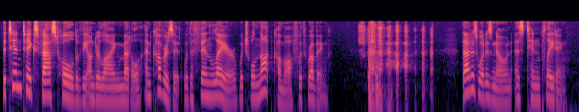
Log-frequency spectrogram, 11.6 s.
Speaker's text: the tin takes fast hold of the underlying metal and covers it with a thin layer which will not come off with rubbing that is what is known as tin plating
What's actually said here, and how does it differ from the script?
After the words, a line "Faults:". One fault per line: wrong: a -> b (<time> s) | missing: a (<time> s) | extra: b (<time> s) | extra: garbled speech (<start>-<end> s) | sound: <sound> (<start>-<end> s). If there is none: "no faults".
the tin takes fast hold of the underlying metal and covers it with a thin layer which will not come off with rubbing that is what is known as tin plating
Faults:
sound: laugh (7.2-8.7 s)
